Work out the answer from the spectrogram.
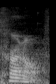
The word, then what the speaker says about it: colonel: Colonel it it's spelled col I know it's pronounced Colonel but I always forget I'm like colonel know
